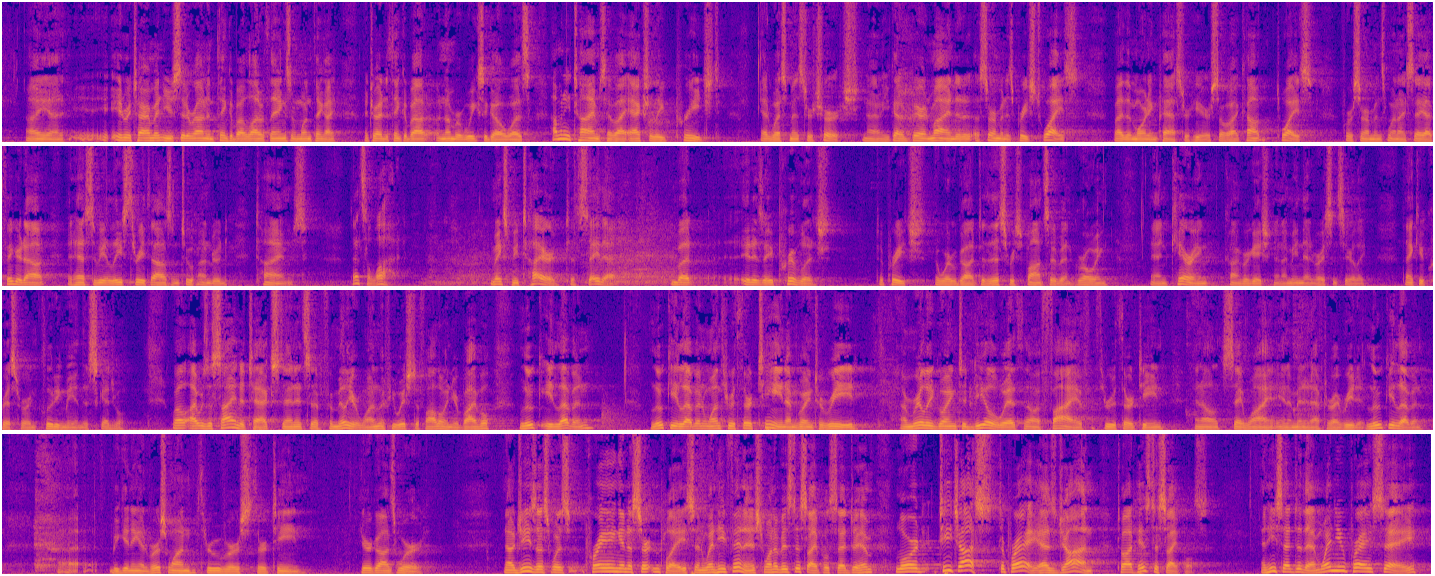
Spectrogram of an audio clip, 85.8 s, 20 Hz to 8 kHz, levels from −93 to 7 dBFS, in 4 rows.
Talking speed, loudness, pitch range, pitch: 155 wpm, -21 LUFS, 110-135 Hz, 115 Hz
